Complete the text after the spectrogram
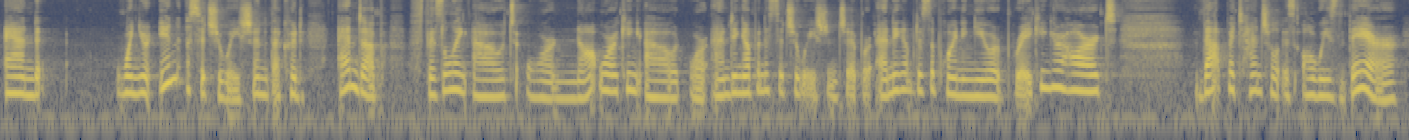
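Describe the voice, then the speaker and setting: A woman's voice: medium pitch, unhurried, gravelly. A woman hosting a solo dating-advice podcast, sounding stuffy from a cold and talking earnestly and directly to her listeners. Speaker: podcast host and dating coach.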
